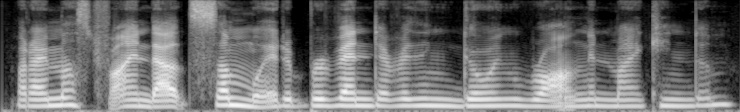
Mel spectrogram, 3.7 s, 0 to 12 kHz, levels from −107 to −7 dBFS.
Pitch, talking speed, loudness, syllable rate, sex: 195 Hz, 260 wpm, -19 LUFS, 5.6 syllables/s, female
